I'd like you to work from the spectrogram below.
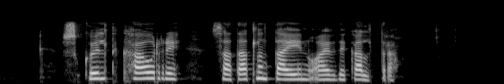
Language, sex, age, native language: Icelandic, female, 40-49, Icelandic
